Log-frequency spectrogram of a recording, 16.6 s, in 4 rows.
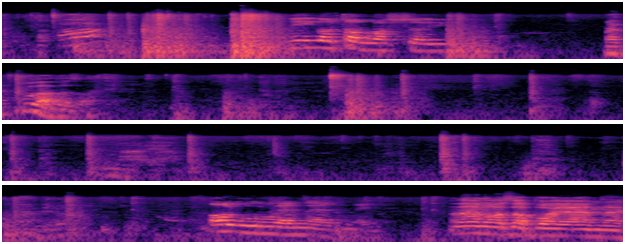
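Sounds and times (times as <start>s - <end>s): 
door clunking and knocking as it is pushed and jostled: 0.5s - 2.0s, 2.9s - 3.4s
door banging shut: 0.5s - 2.1s, 2.9s - 3.4s, 6.4s - 6.9s
speech: 2.0s - 3.4s, 4.0s - 5.0s, 13.9s - 16.5s.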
